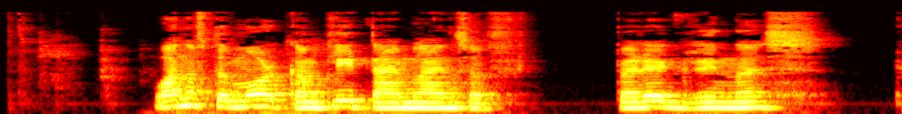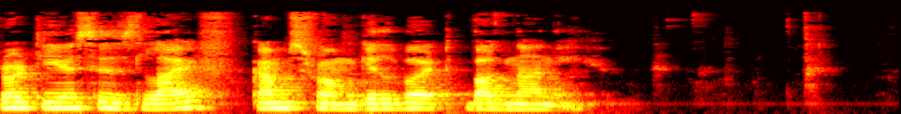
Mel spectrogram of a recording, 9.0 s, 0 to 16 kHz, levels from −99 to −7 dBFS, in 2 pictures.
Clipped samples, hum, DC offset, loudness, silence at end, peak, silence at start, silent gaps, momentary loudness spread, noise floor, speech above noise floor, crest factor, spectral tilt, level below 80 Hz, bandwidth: under 0.1%; none; under 0.1%; -16 LUFS; 1.55 s; -2 dBFS; 0.8 s; none; 10 LU; -67 dBFS; 52 dB; 16 dB; -6.5 dB/octave; -54 dBFS; 11.5 kHz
